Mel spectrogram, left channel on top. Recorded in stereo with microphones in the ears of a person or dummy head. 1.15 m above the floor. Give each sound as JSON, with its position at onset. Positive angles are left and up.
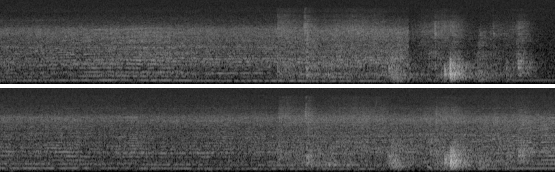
{"t": 2.8, "sound": "footsteps", "side_deg": 80, "distance_m": 6.0}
